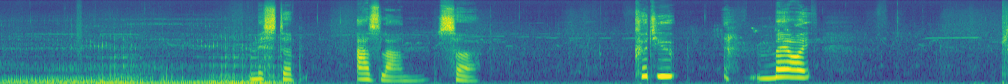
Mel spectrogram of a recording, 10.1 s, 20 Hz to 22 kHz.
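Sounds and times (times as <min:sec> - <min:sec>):
lion roaring: 0:00.0 - 0:03.1
speech: 0:02.5 - 0:04.9, 0:06.4 - 0:08.2.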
